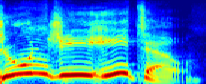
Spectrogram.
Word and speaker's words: Junji Ito: It's Junji Ito. Gunji Ito. It's a J. It's Japanese.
